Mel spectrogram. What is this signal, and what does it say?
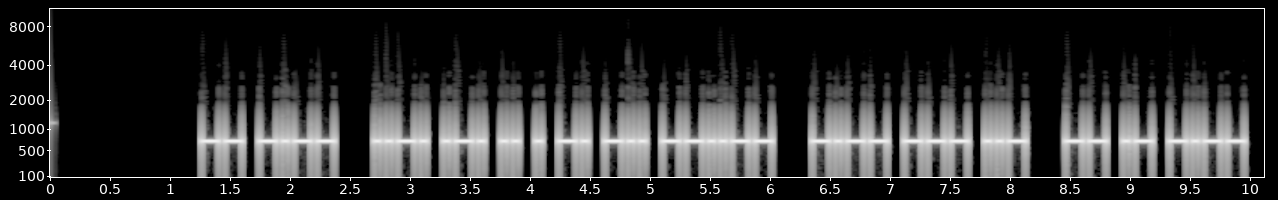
Morse code, heard as a keyed tone, about 25 wpm, 700 Hz. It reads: MY FRIEND, YOU MAY
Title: Sentences from Top 1300 Words 25wpm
